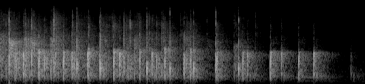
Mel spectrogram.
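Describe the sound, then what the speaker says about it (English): A small group claps for Amy at the close of a talk, sparse distinct hand claps that thin out and fade over a few seconds. "So if I could ask everybody to give Amy another round of applause"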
